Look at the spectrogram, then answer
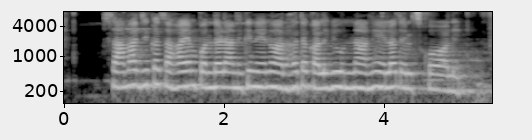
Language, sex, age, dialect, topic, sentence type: Telugu, female, 18-24, Telangana, banking, question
